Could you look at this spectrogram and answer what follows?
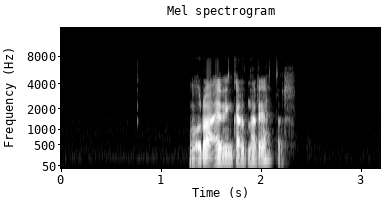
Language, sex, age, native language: Icelandic, male, 20-29, Icelandic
